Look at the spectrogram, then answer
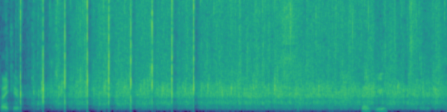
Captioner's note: audience applauding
